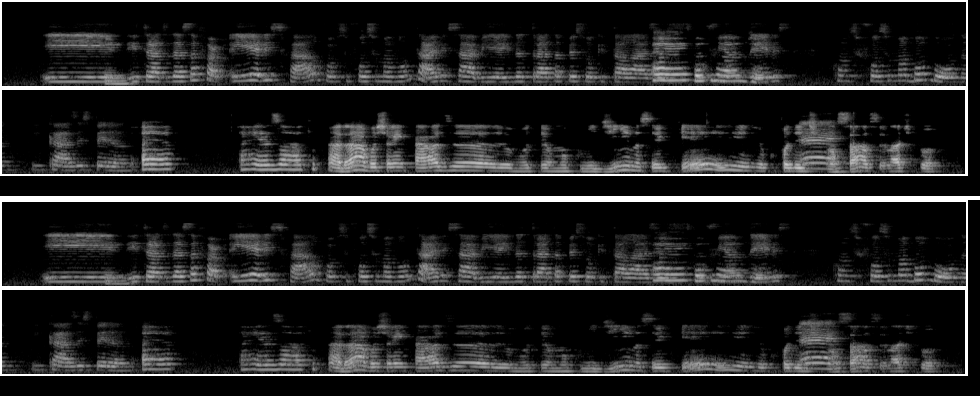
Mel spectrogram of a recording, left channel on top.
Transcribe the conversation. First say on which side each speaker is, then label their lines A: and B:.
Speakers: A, in the centre; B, on the left.
A: E,
B: sim.
A: e trata dessa forma. E eles falam como se fosse uma vantagem, sabe? E ainda trata a pessoa que tá lá, às
B: É
A: vezes, confiando
B: verdade.
A: neles, como se fosse uma bobona em casa esperando.
B: É, é exato, cara. Ah, vou chegar em casa, eu vou ter uma comidinha, não sei o quê, e eu vou poder
A: É,
B: descansar, sei lá, tipo,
